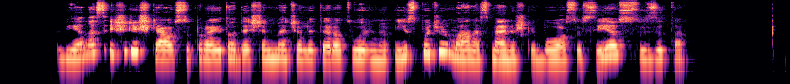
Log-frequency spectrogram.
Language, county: Lithuanian, Šiauliai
